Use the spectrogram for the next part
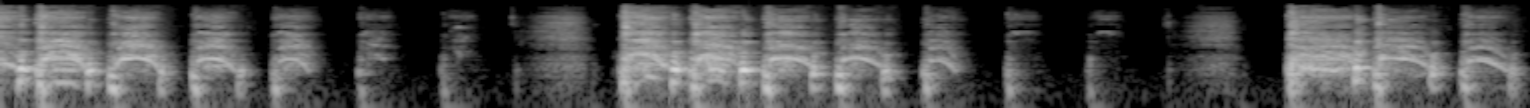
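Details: Three bouts of repeated harsh coughing, several coughs in quick succession each, with brief pauses between bouts: cough.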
